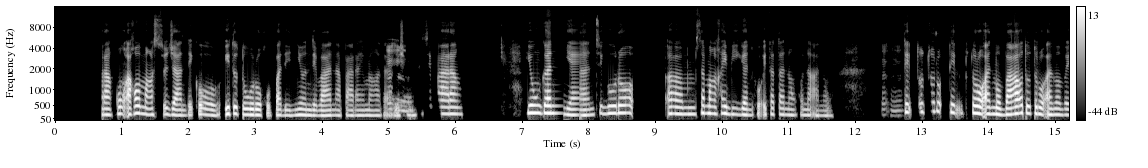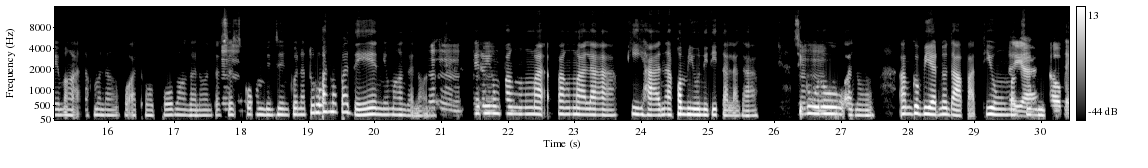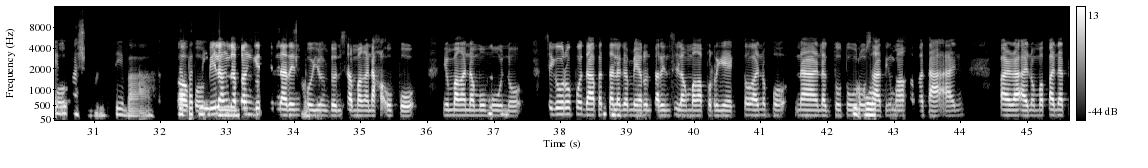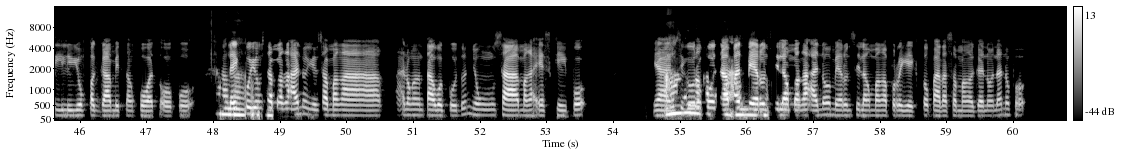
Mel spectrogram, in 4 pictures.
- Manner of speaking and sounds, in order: distorted speech; tapping
- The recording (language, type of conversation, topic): Filipino, unstructured, Ano ang pinakamasakit mong napansin sa unti-unting pagkawala ng mga tradisyon?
